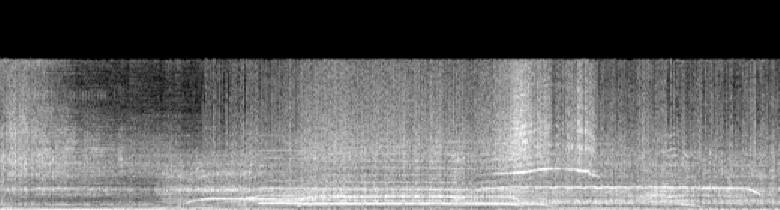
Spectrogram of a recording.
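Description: A live psychobilly band's song ends with a final hit near the start, then the concert crowd yells and whoops, with several long shouts rising and falling in pitch.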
